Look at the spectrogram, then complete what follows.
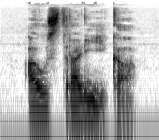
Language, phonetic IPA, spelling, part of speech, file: Polish, [ˌawstraˈlʲijka], Australijka, noun, Pl-Australijka.ogg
